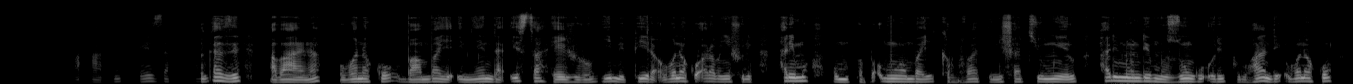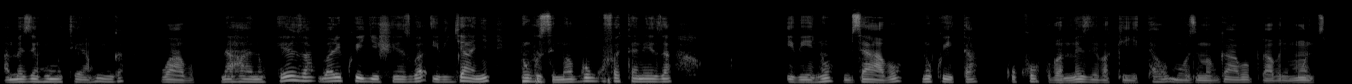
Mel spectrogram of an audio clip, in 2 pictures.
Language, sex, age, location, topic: Kinyarwanda, male, 18-24, Kigali, health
